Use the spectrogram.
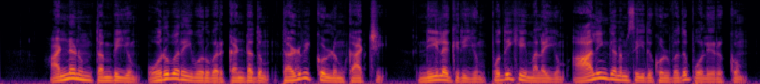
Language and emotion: Tamil, neutral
